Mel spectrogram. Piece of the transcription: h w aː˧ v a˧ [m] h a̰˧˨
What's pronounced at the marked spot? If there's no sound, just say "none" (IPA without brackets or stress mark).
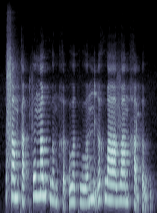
m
